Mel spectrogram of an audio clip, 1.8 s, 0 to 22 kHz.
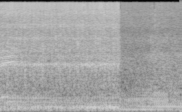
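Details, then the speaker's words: Isuzu 4HF1 diesel revving rough and uneven with a lumpy, sputtering low note, misfiring with white smoke; dirty fuel filter and strainer found, hoses and fuel filter being replaced as the fix. "yan yan ang gawi dito namumug at puti ang usok at namamalya yan"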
